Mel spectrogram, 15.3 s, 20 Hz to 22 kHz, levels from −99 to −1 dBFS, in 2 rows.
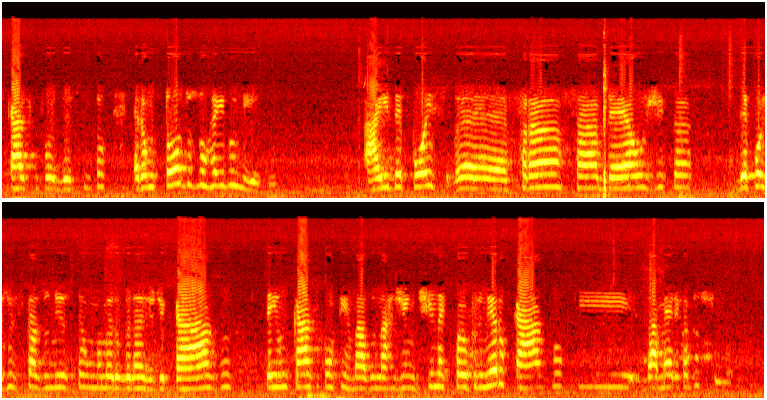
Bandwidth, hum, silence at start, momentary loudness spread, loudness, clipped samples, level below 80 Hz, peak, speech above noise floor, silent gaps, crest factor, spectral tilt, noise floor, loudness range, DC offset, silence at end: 16 kHz; none; 0 s; 15 LU; -23 LUFS; under 0.1%; -46 dBFS; -6 dBFS; 21 dB; none; 16 dB; -3.5 dB/octave; -44 dBFS; 3 LU; under 0.1%; 0 s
